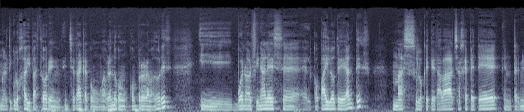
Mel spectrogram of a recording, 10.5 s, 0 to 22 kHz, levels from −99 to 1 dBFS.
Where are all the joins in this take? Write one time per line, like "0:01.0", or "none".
none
